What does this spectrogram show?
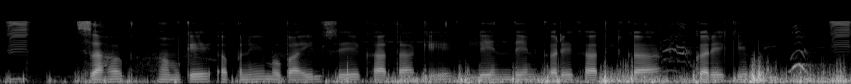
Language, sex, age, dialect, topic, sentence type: Bhojpuri, male, 18-24, Western, banking, question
